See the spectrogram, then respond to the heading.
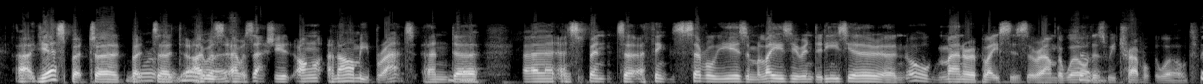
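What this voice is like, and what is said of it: English accent. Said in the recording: “You're English, obviously. I can tell by your accent.”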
